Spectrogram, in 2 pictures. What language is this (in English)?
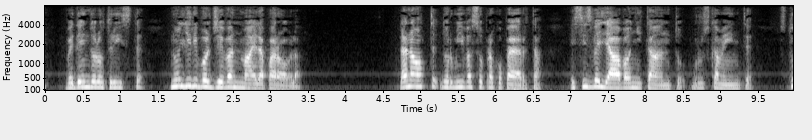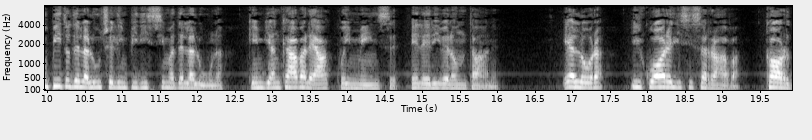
Italian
